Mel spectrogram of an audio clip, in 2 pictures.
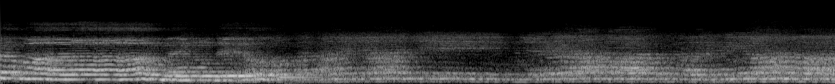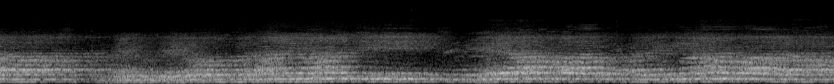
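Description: Voices chanting together in long, slow, drawn-out phrases with brief breaths between: Sikh devotional chanting, led at the microphone.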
